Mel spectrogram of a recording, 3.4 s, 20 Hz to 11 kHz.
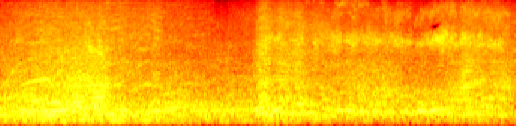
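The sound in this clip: A NASCAR pit stop that includes refueling with a 15% ethanol blend, dominated by a loud, steady roar of a race car engine that surges briefly at a few points.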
